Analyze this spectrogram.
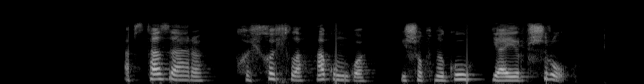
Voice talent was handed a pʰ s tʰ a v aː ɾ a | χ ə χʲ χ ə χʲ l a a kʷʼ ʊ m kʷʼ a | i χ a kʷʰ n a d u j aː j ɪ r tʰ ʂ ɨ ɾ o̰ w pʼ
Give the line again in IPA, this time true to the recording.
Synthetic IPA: a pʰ s tʰ a z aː ɾ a | χ ə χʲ χ ə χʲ l a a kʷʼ ʊ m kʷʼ a | i ʂ a kʷʰ n a ɡ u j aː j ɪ r pʰ ʂ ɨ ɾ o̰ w pʼ

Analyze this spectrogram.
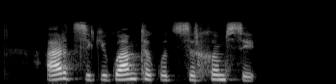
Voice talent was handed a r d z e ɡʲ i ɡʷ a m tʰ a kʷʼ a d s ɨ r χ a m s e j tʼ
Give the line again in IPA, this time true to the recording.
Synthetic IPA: a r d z e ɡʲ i ɡʷ a m tʰ a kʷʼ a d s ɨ r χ ə m s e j tʼ

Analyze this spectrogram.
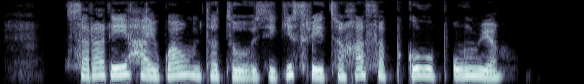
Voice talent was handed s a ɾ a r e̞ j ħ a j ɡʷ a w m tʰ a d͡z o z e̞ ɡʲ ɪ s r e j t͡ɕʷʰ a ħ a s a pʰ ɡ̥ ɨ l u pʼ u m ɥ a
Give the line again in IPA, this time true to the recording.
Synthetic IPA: s a ɾ a r e̞ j ħ a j ɡʷ a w m tʰ a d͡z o z e̞ ɡʲ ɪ s r e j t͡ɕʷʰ a χ a s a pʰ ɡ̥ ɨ l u pʼ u m ɥ a

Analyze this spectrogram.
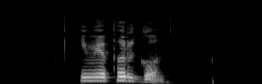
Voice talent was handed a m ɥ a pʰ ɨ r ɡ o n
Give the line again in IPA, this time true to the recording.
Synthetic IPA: i m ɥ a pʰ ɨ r ɡ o n

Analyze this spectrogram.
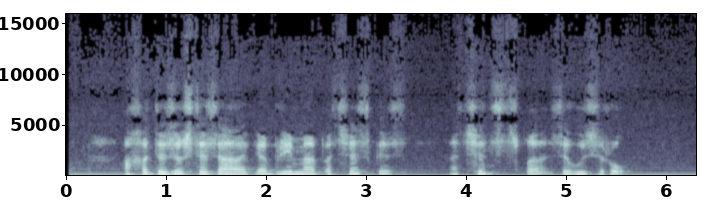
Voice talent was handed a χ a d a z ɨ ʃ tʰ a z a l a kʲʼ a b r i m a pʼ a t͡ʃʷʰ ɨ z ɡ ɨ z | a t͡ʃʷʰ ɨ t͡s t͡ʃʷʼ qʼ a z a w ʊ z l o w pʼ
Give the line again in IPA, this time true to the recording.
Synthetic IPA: a χ a d a z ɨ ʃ tʰ a z a l a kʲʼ a b r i m a pʼ a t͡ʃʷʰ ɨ z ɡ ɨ z | a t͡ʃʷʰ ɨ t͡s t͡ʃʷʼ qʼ a z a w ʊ z r o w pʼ

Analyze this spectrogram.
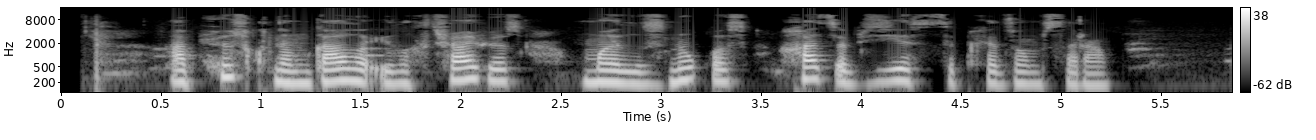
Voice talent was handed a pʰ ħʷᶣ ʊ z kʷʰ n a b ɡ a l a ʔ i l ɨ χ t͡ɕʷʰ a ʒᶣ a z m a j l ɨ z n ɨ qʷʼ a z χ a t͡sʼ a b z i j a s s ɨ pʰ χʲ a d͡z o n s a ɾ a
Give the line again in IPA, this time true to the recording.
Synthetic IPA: a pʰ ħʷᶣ ʊ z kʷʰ n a m ɡ a l a ʔ i l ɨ χ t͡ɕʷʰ a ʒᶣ a z m a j l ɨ z n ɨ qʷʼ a z χ a t͡sʼ a b z i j a s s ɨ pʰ χʲ a d͡z o m s a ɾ a

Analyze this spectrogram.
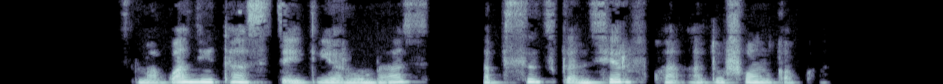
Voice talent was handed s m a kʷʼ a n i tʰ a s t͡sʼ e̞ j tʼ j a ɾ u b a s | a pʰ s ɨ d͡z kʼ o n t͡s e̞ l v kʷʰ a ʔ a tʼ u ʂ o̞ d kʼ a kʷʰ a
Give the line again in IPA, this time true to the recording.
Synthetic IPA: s m a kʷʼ a n i tʰ a s t͡sʼ e̞ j tʼ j a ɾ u b a s | a pʰ s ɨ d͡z kʼ o n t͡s e̞ r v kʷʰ a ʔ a tʼ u ʂ o̞ n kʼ a kʷʰ a

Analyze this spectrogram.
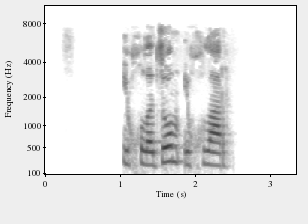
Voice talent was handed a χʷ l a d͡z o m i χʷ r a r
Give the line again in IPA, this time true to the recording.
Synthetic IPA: i χʷ l a d͡z o m i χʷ l a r

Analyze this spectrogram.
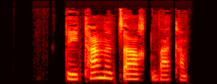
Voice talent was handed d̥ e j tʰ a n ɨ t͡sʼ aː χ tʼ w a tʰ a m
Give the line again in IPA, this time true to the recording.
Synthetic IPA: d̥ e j tʰ a n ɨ t͡sʼ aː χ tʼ b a tʰ a m

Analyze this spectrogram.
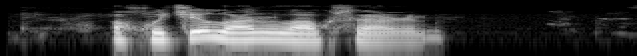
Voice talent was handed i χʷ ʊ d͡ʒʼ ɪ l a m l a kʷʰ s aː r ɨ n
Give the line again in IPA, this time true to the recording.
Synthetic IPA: a χʷ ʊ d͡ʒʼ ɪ l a n l a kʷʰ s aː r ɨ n

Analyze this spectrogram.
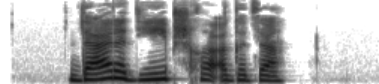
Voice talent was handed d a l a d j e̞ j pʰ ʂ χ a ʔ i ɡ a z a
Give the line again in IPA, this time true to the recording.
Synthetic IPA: d a ɾ a d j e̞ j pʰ ʂ χ a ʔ a ɡ a d͡z a

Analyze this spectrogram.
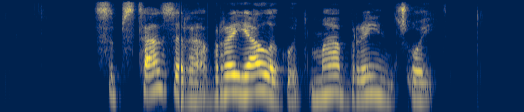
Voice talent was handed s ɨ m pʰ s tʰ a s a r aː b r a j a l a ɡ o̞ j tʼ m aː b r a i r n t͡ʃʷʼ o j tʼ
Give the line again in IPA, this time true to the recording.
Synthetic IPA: s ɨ pʰ s tʰ a z a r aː b r a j a l a ɡ o̞ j tʼ m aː b r a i n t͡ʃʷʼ o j tʼ

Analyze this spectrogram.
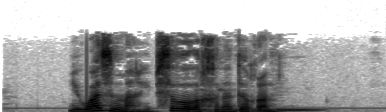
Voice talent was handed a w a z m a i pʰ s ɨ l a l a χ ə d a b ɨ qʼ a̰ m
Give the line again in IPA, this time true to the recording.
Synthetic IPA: i w a z m a i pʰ s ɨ l a l a χ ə n a d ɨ qʼ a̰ n

